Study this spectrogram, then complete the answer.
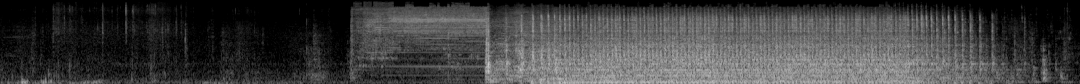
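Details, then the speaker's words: ASV PT-100 compact track loader diesel after the fuel lift pump replacement, restarted without glow plugs: a short crank, then it catches and settles into an even, steady idle. Normal start. "you yes she does that's perfect all right guys well we got bass back up and running"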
